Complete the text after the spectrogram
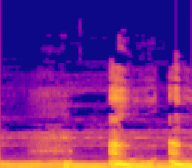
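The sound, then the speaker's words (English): A human voice imitates a dog: a drawn-out whiny tone followed by two short, sharp barks, spaced about half a second apart. “Bark.”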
